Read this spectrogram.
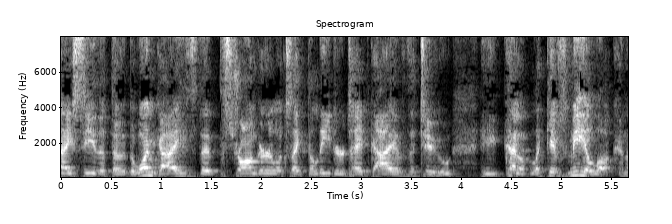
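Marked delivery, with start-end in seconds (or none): none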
